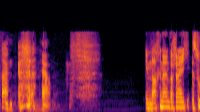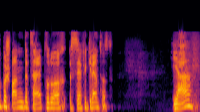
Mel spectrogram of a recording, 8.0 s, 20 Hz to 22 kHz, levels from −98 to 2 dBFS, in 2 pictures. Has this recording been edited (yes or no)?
no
